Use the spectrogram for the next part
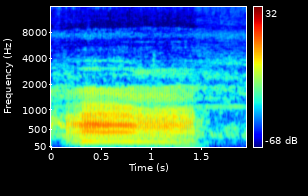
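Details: Pet dog barking at its owner for attention after being petted: one drawn-out, strongly harmonic, moaning bark lasting just over a second, steady in pitch, then quiet while a person speaks soothingly.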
